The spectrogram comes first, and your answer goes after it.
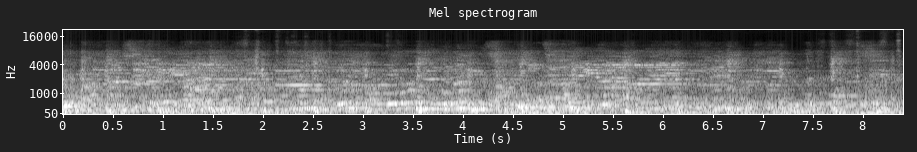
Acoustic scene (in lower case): cafe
